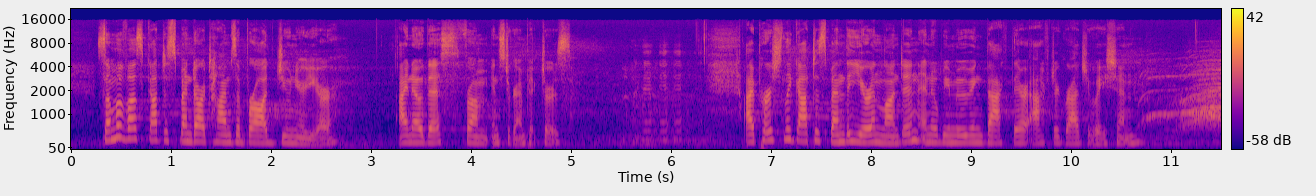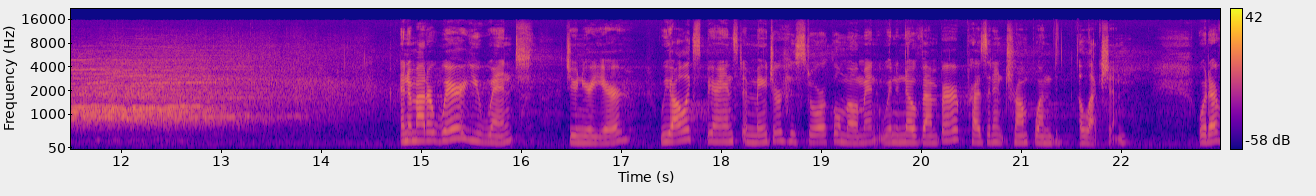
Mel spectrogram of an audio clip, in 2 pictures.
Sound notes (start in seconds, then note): 10.7 crowd cheering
